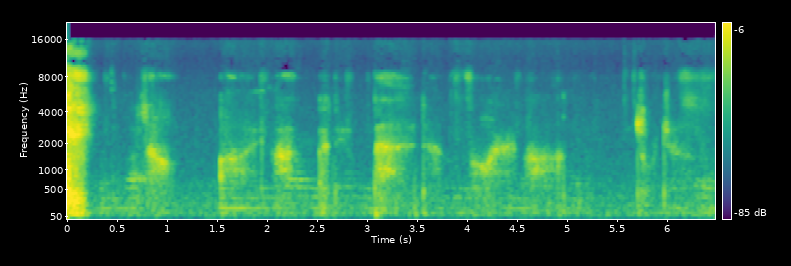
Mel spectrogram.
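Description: A woman whispering close to the microphone in short phrases, with a brief loud burst of noise right at the start.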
